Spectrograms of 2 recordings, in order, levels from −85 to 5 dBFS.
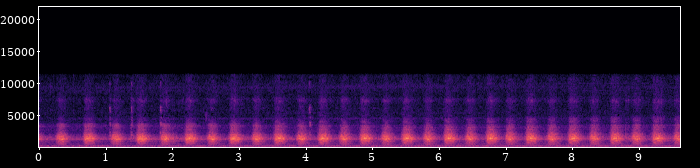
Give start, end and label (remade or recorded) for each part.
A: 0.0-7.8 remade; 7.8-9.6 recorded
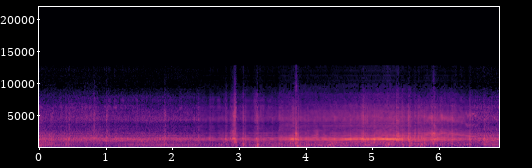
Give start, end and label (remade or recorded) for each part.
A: 0.0-2.4 recorded; 2.4-6.5 remade; 6.5-6.9 recorded

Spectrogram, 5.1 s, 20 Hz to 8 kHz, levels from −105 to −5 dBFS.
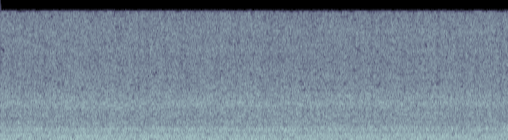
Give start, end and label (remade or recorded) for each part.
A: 0.0-5.1 recorded

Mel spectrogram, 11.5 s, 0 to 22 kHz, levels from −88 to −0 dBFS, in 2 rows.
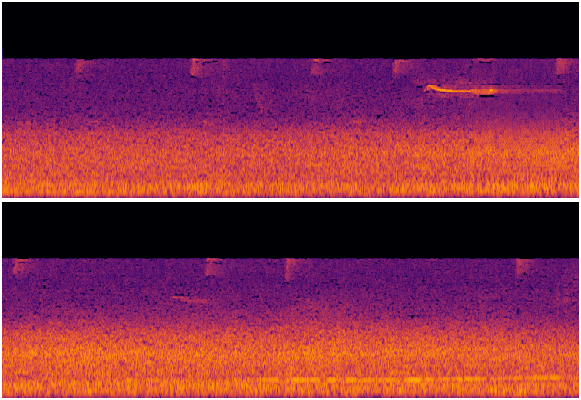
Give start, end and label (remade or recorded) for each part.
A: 0.0-4.7 recorded; 4.7-5.6 remade; 5.6-11.5 recorded

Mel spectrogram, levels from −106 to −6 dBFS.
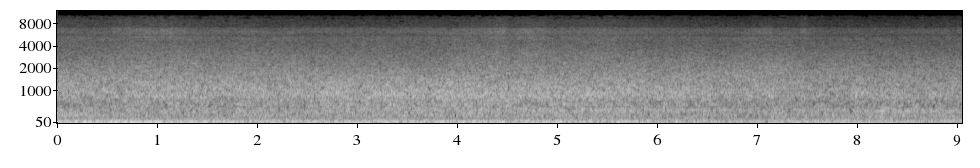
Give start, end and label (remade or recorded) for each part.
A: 0.0-0.8 recorded; 0.8-3.7 remade; 3.7-9.1 recorded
